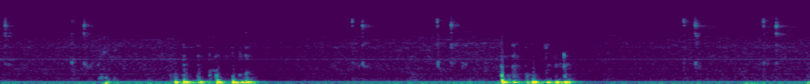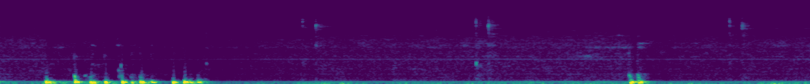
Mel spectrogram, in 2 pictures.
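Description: Computer keyboard typing in short bursts of keystrokes, mixed with mouse clicks, as words are entered one at a time; a steady low hum sits under it.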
